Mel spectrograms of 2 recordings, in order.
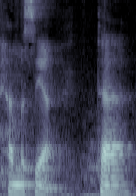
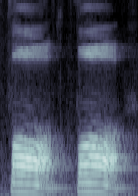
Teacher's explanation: Kalau ta ada anginnya sedikit, hamznya ta. Tapi huruf to tidak boleh, harus ditahan anginnya. To. Dan pangkal lidahnya itu ditebalkan, dinaikkan supaya tebal-tebal.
